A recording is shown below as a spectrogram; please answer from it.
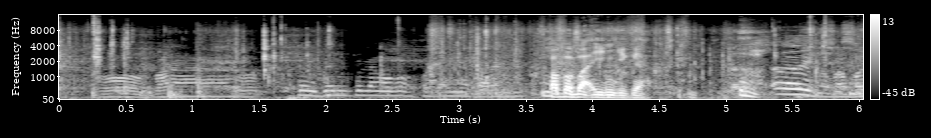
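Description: Low, indistinct voices murmuring and talking, with a louder exclamation about four seconds in.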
